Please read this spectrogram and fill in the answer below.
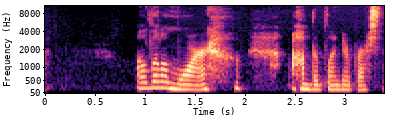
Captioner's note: laughs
